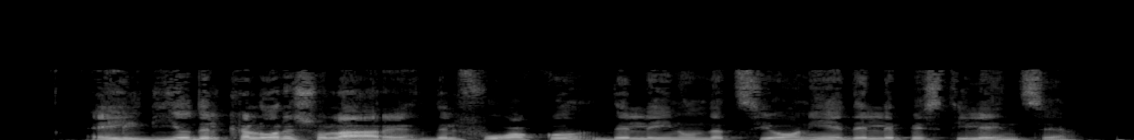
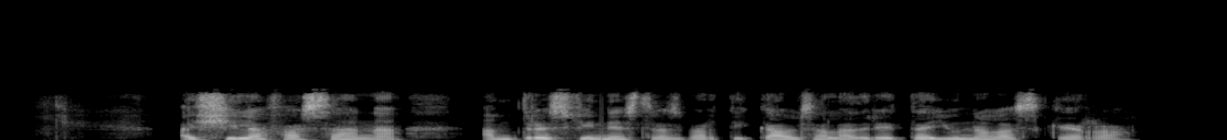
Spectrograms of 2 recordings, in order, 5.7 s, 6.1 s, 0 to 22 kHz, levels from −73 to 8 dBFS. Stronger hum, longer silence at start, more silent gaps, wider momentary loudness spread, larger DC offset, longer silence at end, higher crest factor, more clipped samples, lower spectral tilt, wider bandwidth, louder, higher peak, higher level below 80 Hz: neither; first, 0.45 s vs 0.25 s; second, none vs 0.76-0.89 s, 2.31-2.40 s; about the same, 10 LU vs 9 LU; neither; second, 0.05 s vs 0.5 s; about the same, 22 dB vs 18 dB; neither; first, -6 dB/octave vs -4 dB/octave; first, 11.5 kHz vs 8.2 kHz; second, -26 LUFS vs -21 LUFS; about the same, -4 dBFS vs -4 dBFS; about the same, -54 dBFS vs -56 dBFS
